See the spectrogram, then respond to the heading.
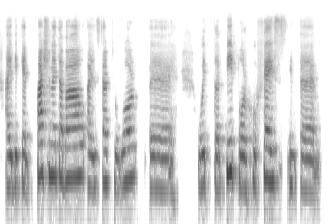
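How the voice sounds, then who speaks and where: A woman speaks in a strong Spanish accent at medium pitch. Her pitch variation is ordinary, and the background is quiet. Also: fairly slow pace. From Chile. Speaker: intercultural trainer and coach. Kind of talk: webinar presentation. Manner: halting, many fillers.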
